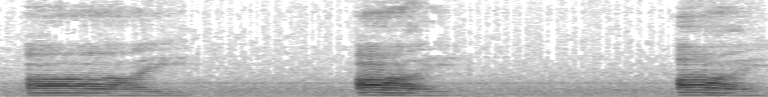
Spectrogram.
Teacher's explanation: into e with our lips fully spread but we come close start in a more open position ah and then glide into e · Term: diphthong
